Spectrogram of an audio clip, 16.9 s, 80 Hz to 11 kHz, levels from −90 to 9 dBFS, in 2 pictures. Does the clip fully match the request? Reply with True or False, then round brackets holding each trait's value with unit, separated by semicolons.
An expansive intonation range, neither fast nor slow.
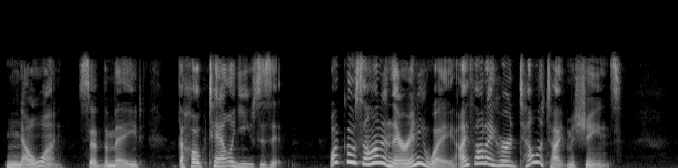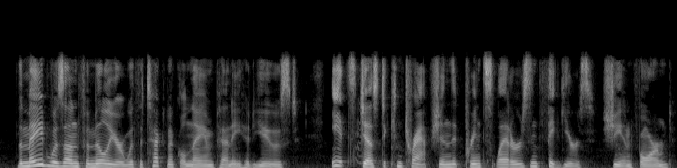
True (7.2 semitones; 150 wpm)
